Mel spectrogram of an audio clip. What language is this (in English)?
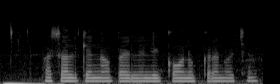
Maithili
